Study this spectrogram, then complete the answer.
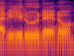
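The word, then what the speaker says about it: La-Li-Lu-Le-Lo: Por eso se llaman The Lalilulelo. hostages are being held Porque in si lo P1 pronuncias en japonés core. sería In Shadow Rarirurero.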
